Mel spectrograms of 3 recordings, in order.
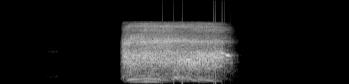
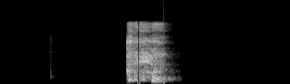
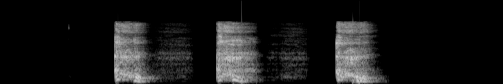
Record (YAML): exhalation_length: 3.5 s
exhalation_amplitude: 32625
exhalation_signal_mean_std_ratio: 0.49
cough_length: 2.9 s
cough_amplitude: 31137
cough_signal_mean_std_ratio: 0.29
three_cough_length: 5.0 s
three_cough_amplitude: 32768
three_cough_signal_mean_std_ratio: 0.37
survey_phase: beta (2021-08-13 to 2022-03-07)
age: 45-64
gender: Male
wearing_mask: 'No'
symptom_none: true
smoker_status: Ex-smoker
respiratory_condition_asthma: false
respiratory_condition_other: false
recruitment_source: REACT
submission_delay: 1 day
covid_test_result: Negative
covid_test_method: RT-qPCR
